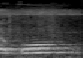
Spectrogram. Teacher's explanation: तो जब छोटा ऊ और बड़ा ऊ को बोलेंगे, तो जब बोलेंगे ऊ, यानी यहाँ पे बोले तो यहाँ प्रेशर पीछे की तरफ पड़ता है, इससे पता चलता है कि जो हमारे छोटा ऊ और बड़ा ऊ है ये हमारे पश्च स्वर है, क्योंकि इनको बोलने पे यहाँ पे दर्द होता है हल्का सा।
